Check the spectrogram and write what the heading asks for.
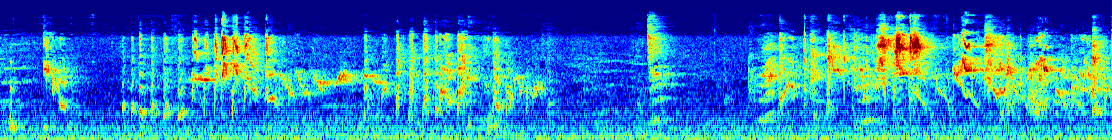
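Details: Chatter from budgerigars, with dense scratchy squawks, buzzy warbles and fluttering notes in two busy bursts separated by a quieter middle stretch.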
